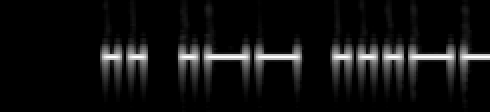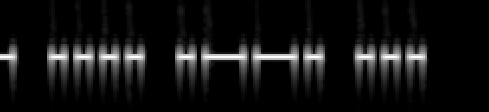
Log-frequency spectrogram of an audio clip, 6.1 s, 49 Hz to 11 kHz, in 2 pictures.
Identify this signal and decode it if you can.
Morse code, heard as a keyed tone, about 15 wpm, 700 Hz. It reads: IW3HPS
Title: DXCC-100 Call Signs - 6 Characters - Repeated 2x - 15wpm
